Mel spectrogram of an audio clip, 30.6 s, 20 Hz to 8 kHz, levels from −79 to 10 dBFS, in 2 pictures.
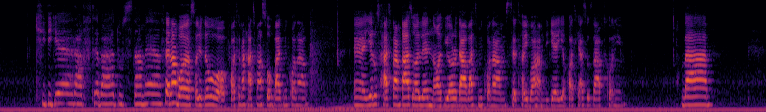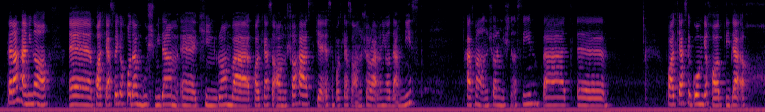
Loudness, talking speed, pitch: -28 LUFS, 120 wpm, 190 Hz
